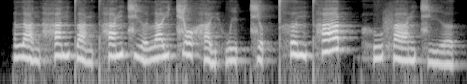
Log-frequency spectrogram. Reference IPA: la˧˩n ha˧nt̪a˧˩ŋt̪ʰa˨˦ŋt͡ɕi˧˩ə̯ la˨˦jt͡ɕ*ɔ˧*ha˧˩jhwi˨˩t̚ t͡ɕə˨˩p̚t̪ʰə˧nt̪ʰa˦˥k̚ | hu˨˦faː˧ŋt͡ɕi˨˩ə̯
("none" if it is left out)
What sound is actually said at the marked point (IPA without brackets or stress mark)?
ɔ˧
